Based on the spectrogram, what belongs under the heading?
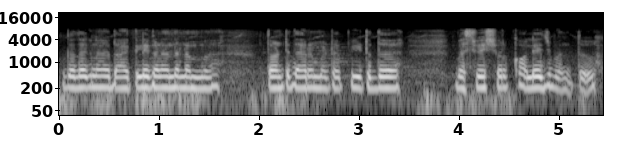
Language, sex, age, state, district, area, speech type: Kannada, female, 30-45, Karnataka, Gadag, rural, spontaneous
